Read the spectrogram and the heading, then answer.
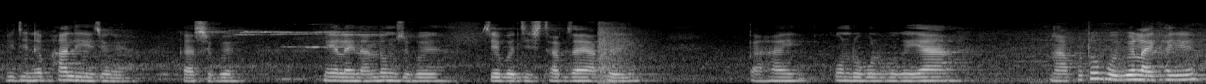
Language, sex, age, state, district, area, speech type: Bodo, female, 60+, Assam, Chirang, urban, spontaneous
